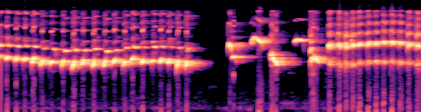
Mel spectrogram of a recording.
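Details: White-rumped shama in full song meant to draw a reply from other birds: a long rapid trilled phrase slowly falling in pitch, a brief pause, then sharp high notes and another fast rising trill.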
